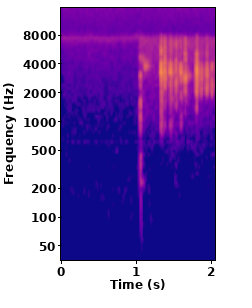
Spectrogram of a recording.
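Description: Computer keyboard typing: a quick, irregular run of key clicks that starts about halfway through, after a second of near silence.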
